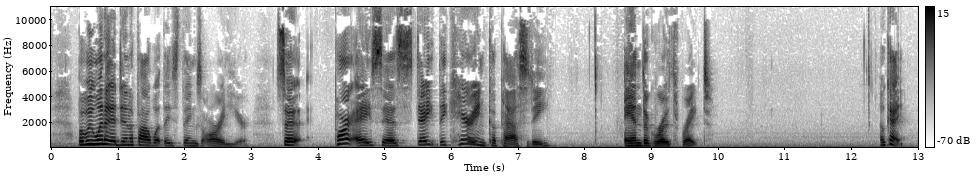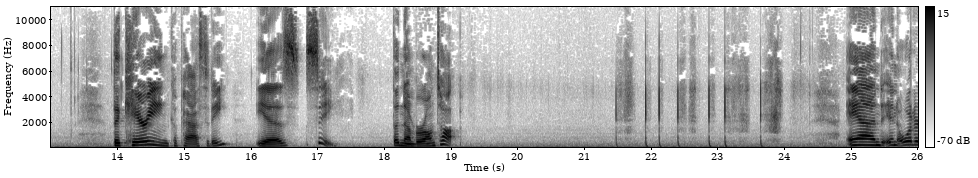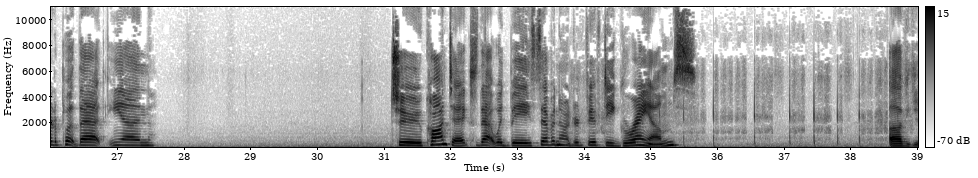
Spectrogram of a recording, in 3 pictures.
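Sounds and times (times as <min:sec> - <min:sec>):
low steady hum: 0:00.0 - 0:39.0
stylus tapping and scratching: 0:21.4 - 0:24.0, 0:35.6 - 0:39.0.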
